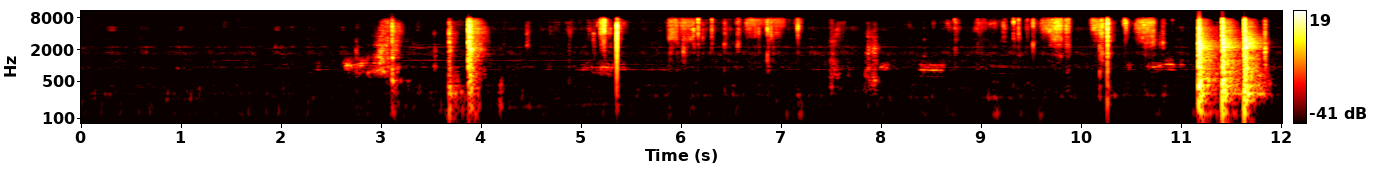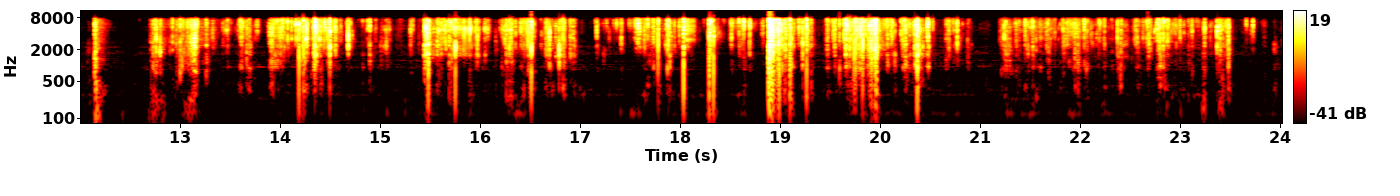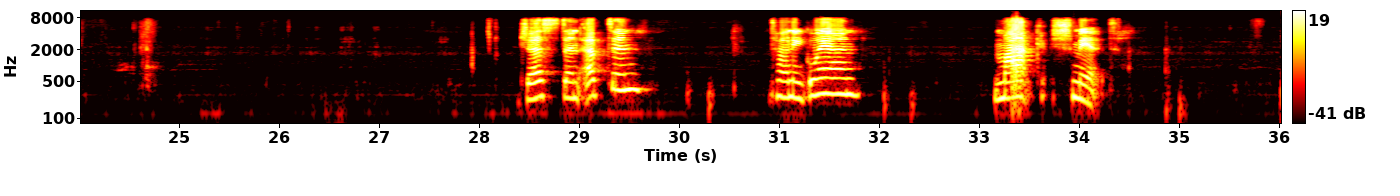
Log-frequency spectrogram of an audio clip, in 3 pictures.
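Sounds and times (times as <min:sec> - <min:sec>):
plastic packaging crinkling and tearing: 0:05.0 - 0:07.1, 0:09.1 - 0:10.8, 0:12.7 - 0:23.9.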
